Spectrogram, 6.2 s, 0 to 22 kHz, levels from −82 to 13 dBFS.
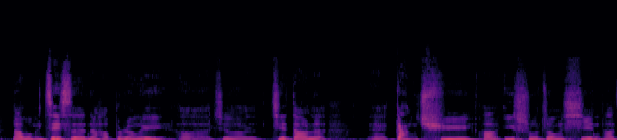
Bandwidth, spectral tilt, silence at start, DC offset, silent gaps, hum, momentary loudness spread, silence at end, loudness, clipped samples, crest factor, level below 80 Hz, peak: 13 kHz; -5.5 dB/octave; 0.15 s; under 0.1%; none; none; 13 LU; 0 s; -37 LUFS; under 0.1%; 20 dB; -64 dBFS; -18 dBFS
